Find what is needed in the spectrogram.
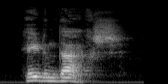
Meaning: current, contemporary, modern
- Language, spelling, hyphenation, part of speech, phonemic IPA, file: Dutch, hedendaags, he‧den‧daags, adjective, /ˈɦeː.də(n)ˌdaːxs/, Nl-hedendaags.ogg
